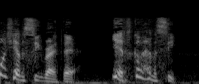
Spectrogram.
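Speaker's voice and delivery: animated, swooping singsong, up and down. Retelling a TV sting where a man is told to sit: imitating Chris Hansen. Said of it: "every time he says this, he goes".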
